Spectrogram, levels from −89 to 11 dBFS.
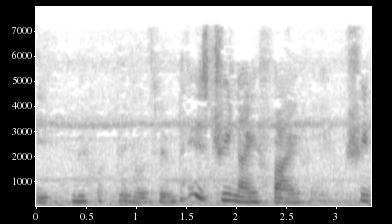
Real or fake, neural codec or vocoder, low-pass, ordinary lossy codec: fake; vocoder, 22.05 kHz, 80 mel bands, Vocos; 7.2 kHz; MP3, 32 kbps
